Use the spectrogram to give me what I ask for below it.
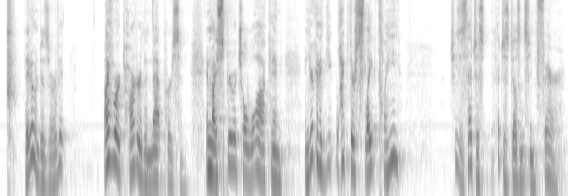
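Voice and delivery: a quiet, sulky protest of unfairness; resentful complaint. Retold or imitated. Preacher voicing his own petty complaint to Jesus, soft and sulky. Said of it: "in my life when I say".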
